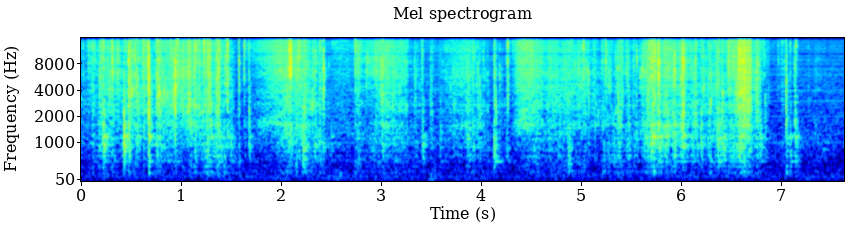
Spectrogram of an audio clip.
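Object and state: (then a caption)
Dry soap shavings crumpled by hand. Bare fingertips with short painted nails grab handfuls of thin, dry, curled soap shavings in green, pink and blue from a pile on a granite counter, squeezing, crumpling and rubbing them. The shavings give off a dense, irregular, bright crackle and crunch, with louder bursts as each handful is squeezed and almost no low end. The sound fades to a soft rustle at the end.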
